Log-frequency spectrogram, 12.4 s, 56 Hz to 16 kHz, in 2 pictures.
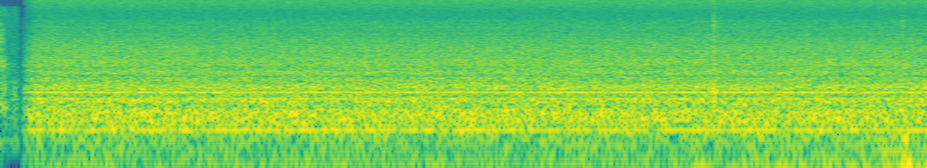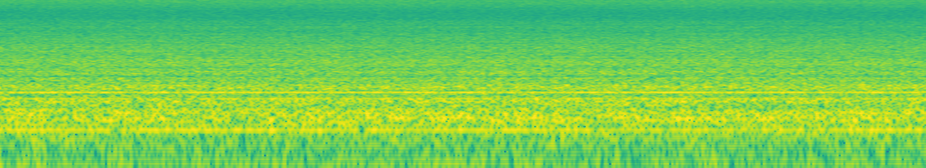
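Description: Gaming PC under full load, its RTX 3080 Founders Edition graphics card fans locked at 70% for an overclock along with the rest of the system's cooling: a faint, steady fan hiss with a low, even hum.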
